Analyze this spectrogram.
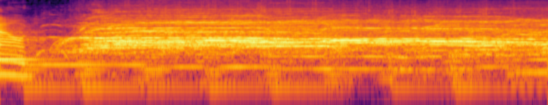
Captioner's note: audience cheering and applauding; graduation music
